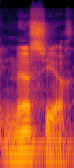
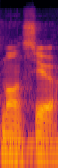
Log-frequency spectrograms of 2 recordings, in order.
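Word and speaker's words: monsieur: say Mon they'll pronounce the end it's actually miss you so it's not pronounced monsoon although a lot of people will say that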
